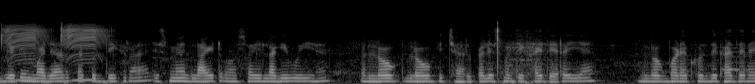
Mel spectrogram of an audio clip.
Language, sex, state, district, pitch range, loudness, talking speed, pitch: Hindi, male, Bihar, Muzaffarpur, 140-145 Hz, -34 LUFS, 270 wpm, 140 Hz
